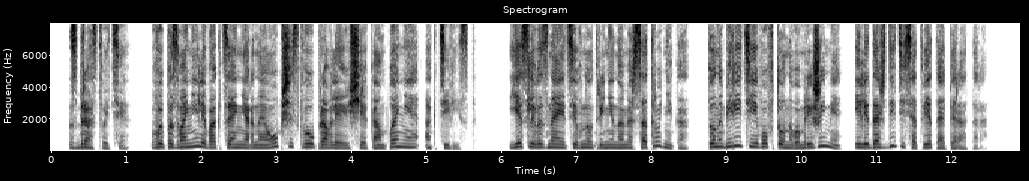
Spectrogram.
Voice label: Диктор на АТС акционерное общество; ДИКТОРЫ ДЛЯ IVR

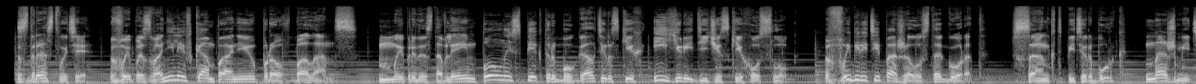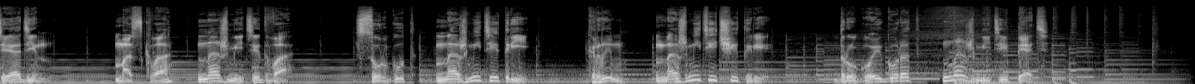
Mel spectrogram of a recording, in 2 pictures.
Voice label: Меню IVR бухгалтерские и юридические услуги; ДИКТОРЫ ДЛЯ IVR

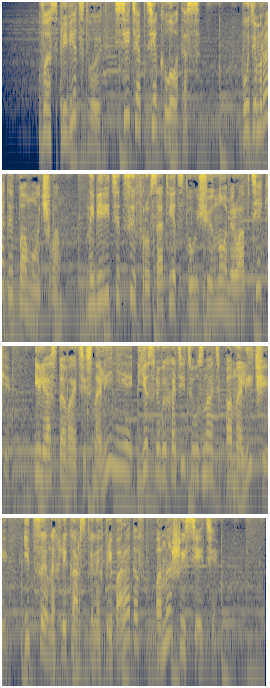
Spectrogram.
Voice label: Голосовое меню IVR для сети аптек; ДИКТОРЫ ДЛЯ IVR

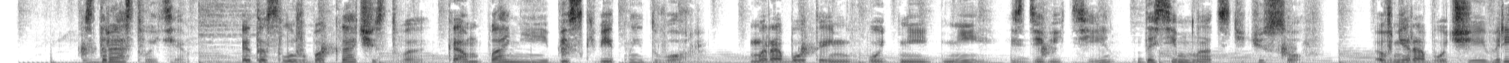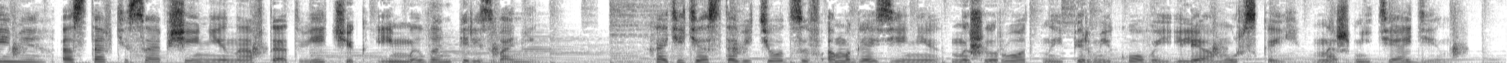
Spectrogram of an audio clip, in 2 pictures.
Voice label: Запись диктора на номер пекарни; ДИКТОРЫ ДЛЯ IVR

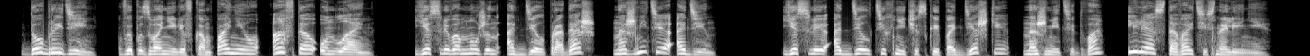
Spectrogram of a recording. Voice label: Голосовое меню автомобильной компании; ДИКТОРЫ ДЛЯ IVR

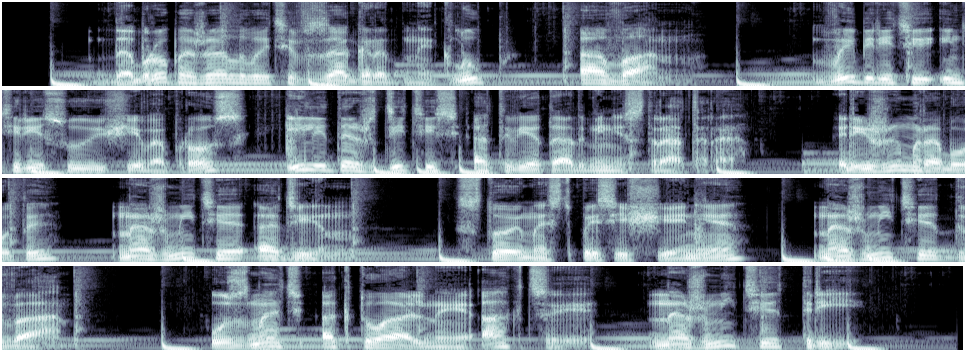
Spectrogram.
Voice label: Информатор в загородный клуб отдыха; ДИКТОРЫ ДЛЯ IVR

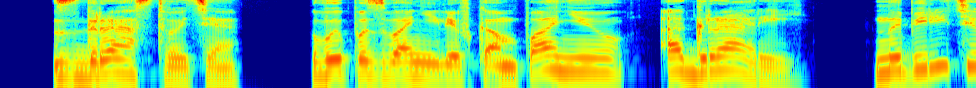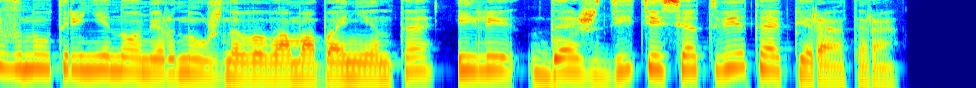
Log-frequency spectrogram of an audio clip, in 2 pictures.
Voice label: Автоответчик аграрной компании; ДИКТОРЫ ДЛЯ IVR

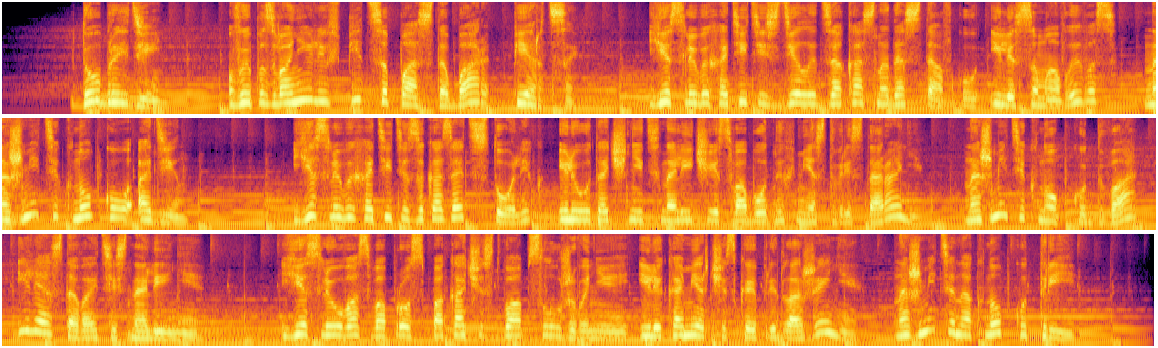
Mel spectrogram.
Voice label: Голосовое сообщение для Пицца паста бар; ДИКТОРЫ ДЛЯ IVR

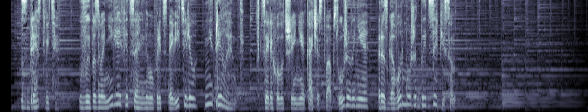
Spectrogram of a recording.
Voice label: Автоответчик врача нутрициолога; ДИКТОРЫ ДЛЯ IVR

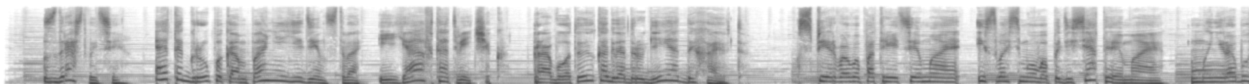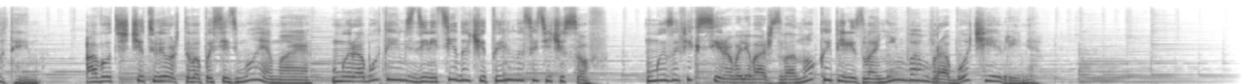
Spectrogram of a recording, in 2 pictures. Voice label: Автоответчик компании в выходные дни; ДИКТОРЫ ДЛЯ IVR

